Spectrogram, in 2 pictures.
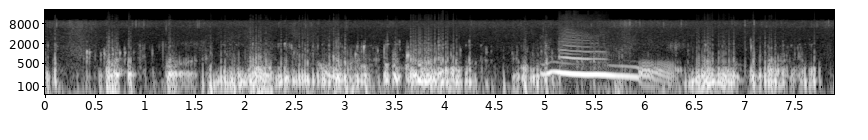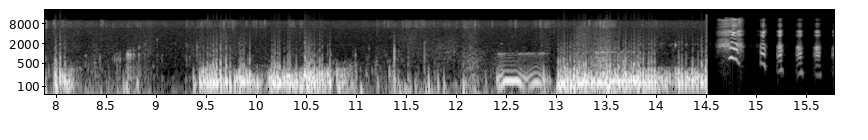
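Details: Loud, long rumbling and gurgling with rising squeaky whines and bubbling; stomach growling (borborygmi).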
